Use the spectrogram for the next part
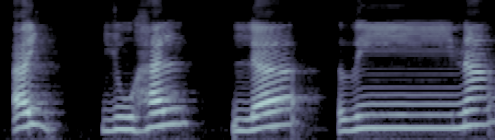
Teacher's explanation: جینا پڑھ رہے تو یہ ذال جیم سے چینج ہو جائے گا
